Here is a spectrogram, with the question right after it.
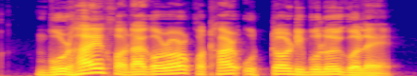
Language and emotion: Assamese, neutral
